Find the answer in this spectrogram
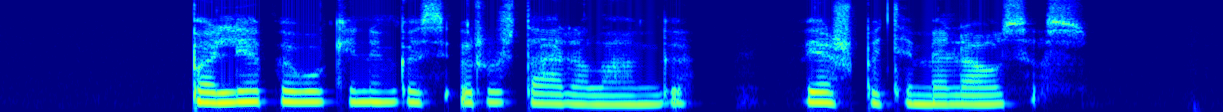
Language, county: Lithuanian, Telšiai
